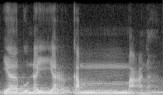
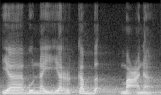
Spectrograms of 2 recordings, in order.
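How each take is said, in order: First: The b merges into the following m sound. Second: The b is pronounced clearly with an echoing bounce. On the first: "huruf ba diidghamkan ke dalam mim sehingga suara sukun ba berubah menjadi sukun mim" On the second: "izhar yang berarti huruf ba-nya dibaca dengan qalqalah"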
